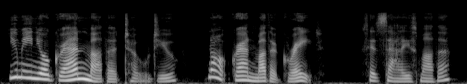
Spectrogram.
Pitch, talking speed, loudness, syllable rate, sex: 190 Hz, 155 wpm, -21 LUFS, 4.8 syllables/s, female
